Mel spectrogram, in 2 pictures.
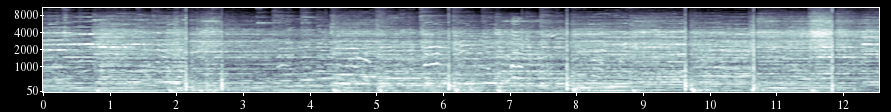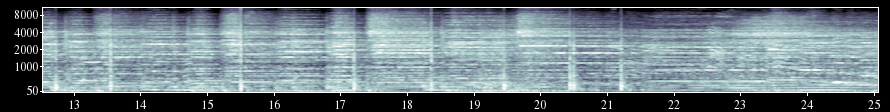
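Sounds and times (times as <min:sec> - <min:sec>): soundtrack music playing: 0:00.0 - 0:25.0
sharp firework bangs: 0:02.1 - 0:03.3, 0:05.9 - 0:14.2, 0:15.2 - 0:21.6.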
